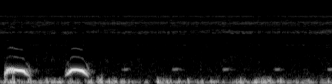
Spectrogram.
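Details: Lure call of a spotted dove, meant to attract other doves: two short, hollow, arched coos at the start, then only a steady low rumbling noise with faint soft notes.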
